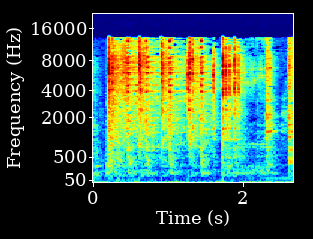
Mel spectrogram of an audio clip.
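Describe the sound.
Coin-operated penny arcade game machine of the 1950s kind being played, giving a rapid, continuous run of ratcheting clicks and mechanical clatter in many bursts, with no voices.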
